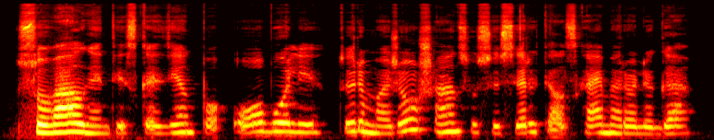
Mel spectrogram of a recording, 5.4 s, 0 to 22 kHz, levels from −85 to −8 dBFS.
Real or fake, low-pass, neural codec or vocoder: fake; 19.8 kHz; vocoder, 44.1 kHz, 128 mel bands every 512 samples, BigVGAN v2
